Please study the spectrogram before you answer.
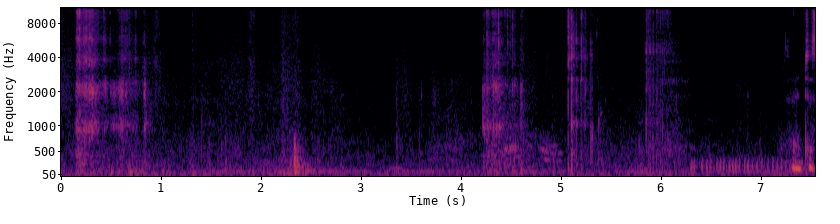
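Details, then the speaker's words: Low, drawn-out gurgling rumble from an adult's empty stomach, not yet eaten, with faint handling noises in a small room: stomach rumbling (borborygmi). "oh gosh sorry if you can hear my stomach i haven't eaten yet is that your tummy rumbling that's my tummy"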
